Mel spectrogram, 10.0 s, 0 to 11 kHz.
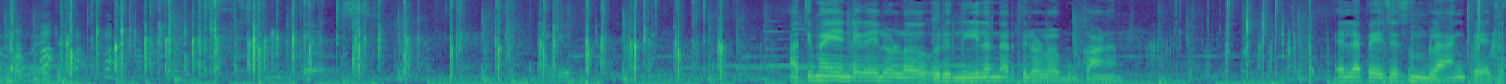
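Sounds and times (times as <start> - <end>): children clapping: 0.0 - 4.9, 7.8 - 8.8
music: 0.0 - 10.0.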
